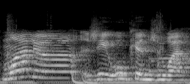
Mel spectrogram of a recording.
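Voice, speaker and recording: A woman's voice: a little high, slow. A young woman with a Québécois French accent chatting casually and expressively to viewers in a vlog, swearing freely. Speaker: YouTube vlogger. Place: home office room, indoors. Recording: roomy echo, distant mic, background music.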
